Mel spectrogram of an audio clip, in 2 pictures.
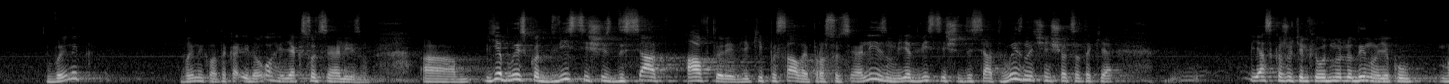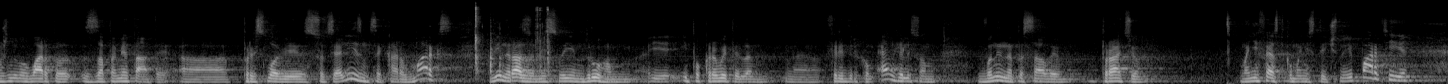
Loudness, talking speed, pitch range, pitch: -27 LUFS, 105 wpm, 130-165 Hz, 145 Hz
